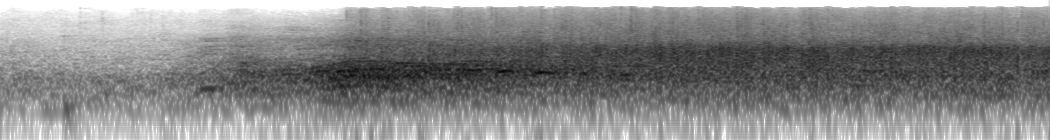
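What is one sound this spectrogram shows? A crowd cheers and roars loudly outdoors.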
